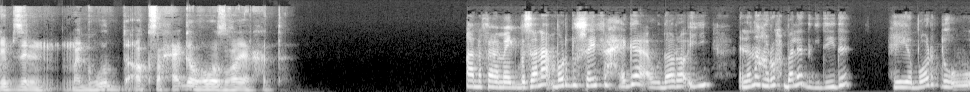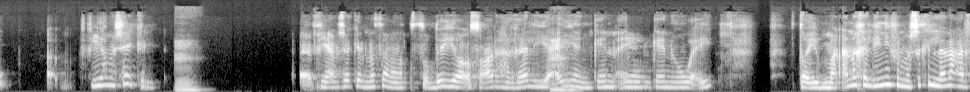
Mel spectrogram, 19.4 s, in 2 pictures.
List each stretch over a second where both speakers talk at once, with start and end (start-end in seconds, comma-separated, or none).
none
